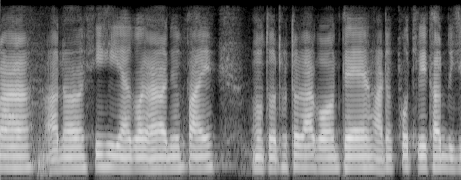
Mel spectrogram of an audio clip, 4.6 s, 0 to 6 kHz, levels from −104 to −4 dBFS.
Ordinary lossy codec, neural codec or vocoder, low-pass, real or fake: none; codec, 44.1 kHz, 1.7 kbps, Pupu-Codec; 5.4 kHz; fake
